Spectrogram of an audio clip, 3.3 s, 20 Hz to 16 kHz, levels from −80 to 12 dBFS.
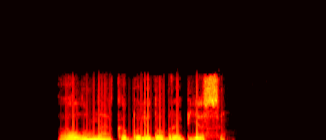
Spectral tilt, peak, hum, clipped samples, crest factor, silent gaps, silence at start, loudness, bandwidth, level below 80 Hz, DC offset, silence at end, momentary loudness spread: -5.5 dB/octave; -2 dBFS; none; under 0.1%; 14 dB; none; 0.6 s; -15 LUFS; 7.8 kHz; -36 dBFS; under 0.1%; 1 s; 4 LU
